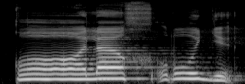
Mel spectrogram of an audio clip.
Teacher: Qakhruj. Huruf ro dibaca secara tafkhim karena ro berharakat dommah. Cara bacanya ro ditebalkan.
